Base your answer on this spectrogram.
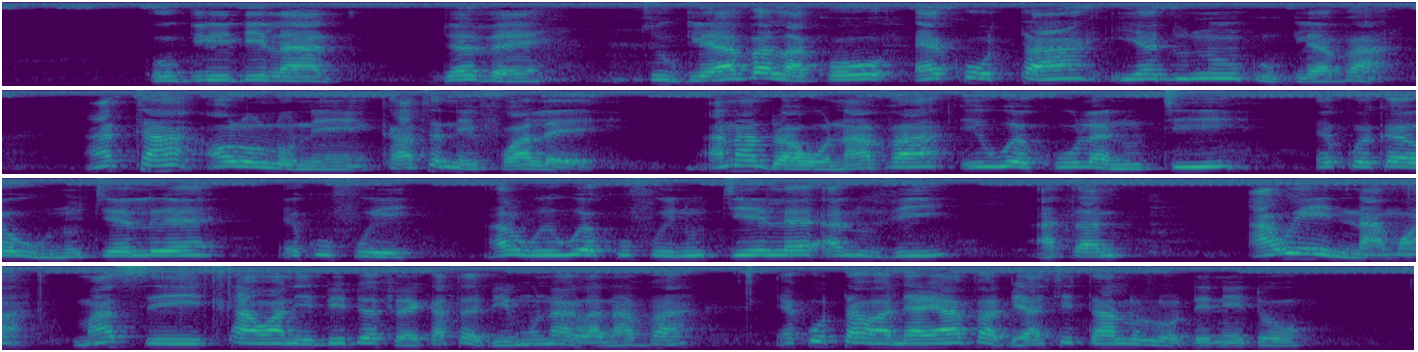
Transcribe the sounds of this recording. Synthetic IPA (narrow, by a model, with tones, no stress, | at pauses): ʊ˨ɡle˨ɖɪ˨la˨ | dʊ˨˦ɛ˦vɛ˨t̪ʊ˨ɡle˨a˨va˦la˨kʊ˦ɛ˦kʊ˦t̪a˦ja˦ɖu˦nũ˦ʔo˨ɡle˨a˨va̰˦ | a˨t̪ã˦ɔ˦lʊ˦lʊ˨nɪ̃˨ka˨˦t̪a˦nɪ̃˨fʊ˨a˨lɛ̰˨ | a̰˦nã˦dʊ˨a˨wʊ˨nã˨˦va˦e˦wu˦ɛ˦kʊ˦la˨nũ˨t̪i˦ | ɛ˦kʊ˦ɛ˦ka˦wwu˨nũ˨t̪i˦ɛ˦lo˦ɛ˦ | e˦ku˦fu˨e˨ | a˦lʊ˦we˦wu˦ɛ˦ku˦fu˨e˨nũ˨t̪i˦e˦lɛ˦ʔa̰˦lu˨vi˦ | a̰˨t̪a˨ | a˨we˦nã̰˨m˨a˨ | mã˦sɪ˨t̪a˦wa˨nɪ̃˨be˦dɛ˦fɛ˨ka˦t̪a˦bi˨e˦mũ˦nã˦ɣla˨nã˨va˦ | ɛ˦kʊ˦t̪a˦wa˨nɪ̃˨a˨ja˦va˦bi˨a˨t͡ʃɪ˦t̪a˦lʊ˦lʊ˨ɖɪ˨nɪ̃˨ɖʊ˦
